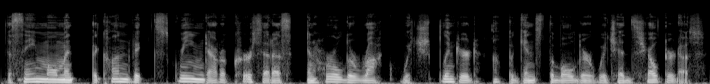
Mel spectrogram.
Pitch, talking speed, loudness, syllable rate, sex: 100 Hz, 220 wpm, -17 LUFS, 5.7 syllables/s, male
